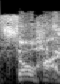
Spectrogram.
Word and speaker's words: Sohei: If I can't pronounce it, I hate, the guy said so high, so I'm glad he said it right.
